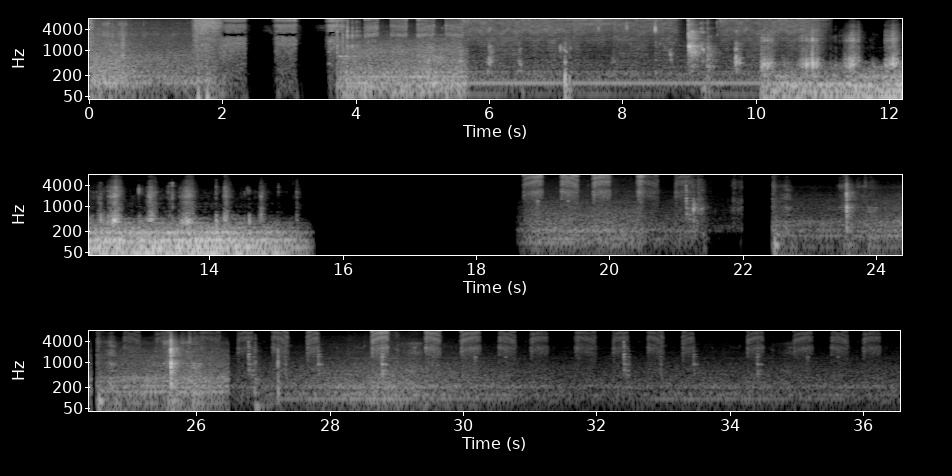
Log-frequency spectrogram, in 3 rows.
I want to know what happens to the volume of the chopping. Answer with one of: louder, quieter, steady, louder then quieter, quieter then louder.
louder then quieter.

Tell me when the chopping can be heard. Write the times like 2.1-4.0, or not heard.
21.1-27.3.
